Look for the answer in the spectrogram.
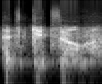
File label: peptalk; Source Model Packs; Counter Strike Model Pack; CS2; seal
